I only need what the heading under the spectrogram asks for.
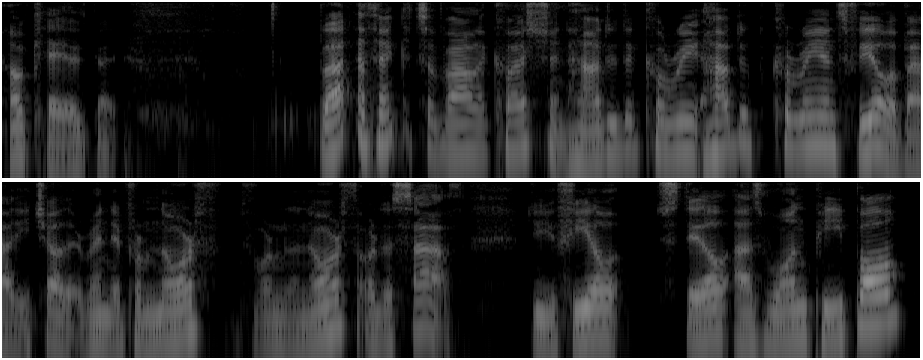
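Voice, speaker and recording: Woman, Swiss German accent, lower register, halting reflective talk full of fillers. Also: expressive. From Switzerland. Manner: hesitant, many fillers and restarts.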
